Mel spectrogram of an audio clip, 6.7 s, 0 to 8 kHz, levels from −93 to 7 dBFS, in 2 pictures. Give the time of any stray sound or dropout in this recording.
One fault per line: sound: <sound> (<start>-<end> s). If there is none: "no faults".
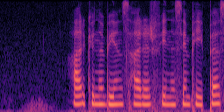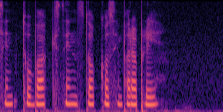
no faults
